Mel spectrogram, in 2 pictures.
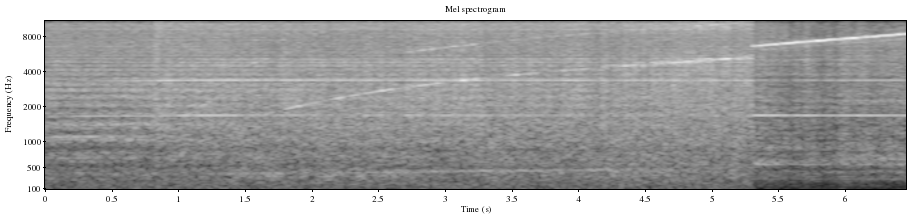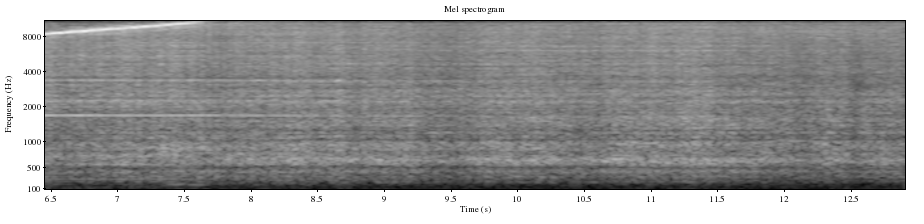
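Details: DIY gas turbine P17 on its first start-up: a thin whistle climbs steadily to a very high pitch as it spools up, then holds over a smooth rush; the turbine runs cleanly; normal running.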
